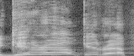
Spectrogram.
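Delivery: high, frantic mock cry of a panicking mother; mock panicked shriek. Wife panicking at laughing husband, high frantic mock shriek. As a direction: shriek it like a frightened mom, hammed up. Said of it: "getting mad at me".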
